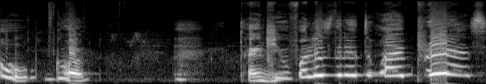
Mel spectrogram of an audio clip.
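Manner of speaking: very high, swooping, joyful weeping. Being told not to cry, crying tears of joy. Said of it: "Tears of joy".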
